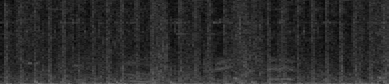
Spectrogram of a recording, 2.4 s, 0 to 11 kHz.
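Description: Rapid, continuous automatic gunfire in Cyberpunk 2077 during a heist at Kompeki Plaza, a dense loud barrage that fills the whole moment without pause.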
